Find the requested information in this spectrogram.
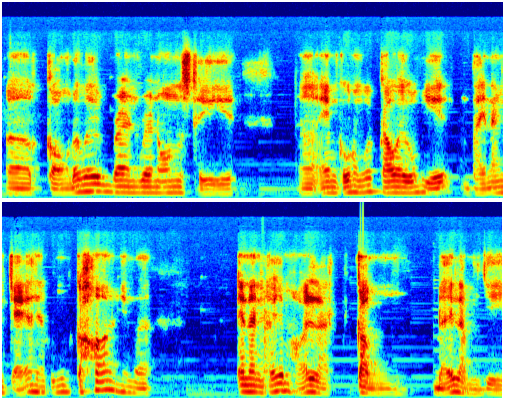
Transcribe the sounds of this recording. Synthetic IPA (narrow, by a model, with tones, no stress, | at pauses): ʔəː˨˩kɔ˨˩nɗo˨˦jvəː˨˦jɛ˧nɹɛ˧nɔ˧nst̪ʰi˨˩ | ʔəː˨˩ʔɛ˧mkʊ̰˧˥ŋ͡mhə˧wŋ͡mkɔ˨˦kə˧wʔɛ˧kʊ̰˧˥ŋ͡mvḭ˧˨t̪a̰ː˧˨jna˧ŋt͡ɕɛ˧˩tʰi˨ʔɛ˧kʊ̰˧˥ŋ͡mŋ͡mkɔ˨˦ɲɨ˧ŋmaː˨˩ | ʔɛ˧mʔa˧jŋk̪ʰəː˨˦jʔɛ˧mɦɔ˧˩jlaː˨˩ | kə˨˩n | ɗe˧˩laː˨˩mzi˨˩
